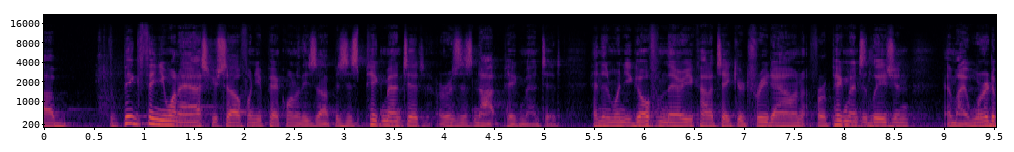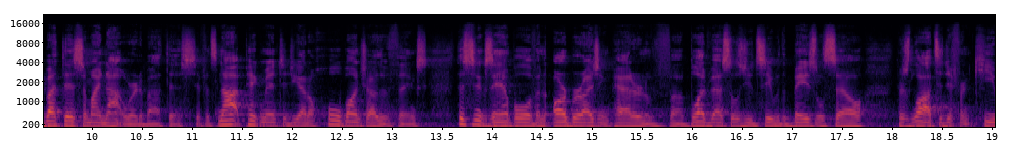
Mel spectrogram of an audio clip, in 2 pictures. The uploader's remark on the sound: Was recorded at the 2013 Summer SDPA Conference in St. Louis.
